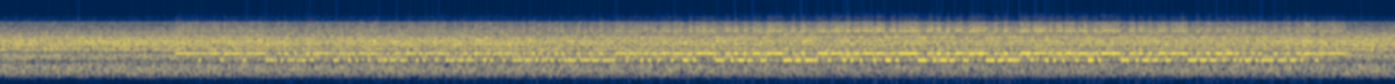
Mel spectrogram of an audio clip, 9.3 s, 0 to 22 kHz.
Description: RTTY (50 baud, 450 Hz shift), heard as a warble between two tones, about 1390 Hz centre, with radio static and room echo. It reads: CQ CQ CQ DE OK7NLV OK7NLV OK7NLV PSE K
